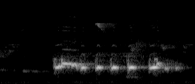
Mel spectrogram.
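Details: Bangkok zebra dove singing in the 'kung' style, played to train young birds: a loud, clean phrase of quick mid-pitched cooing pulses, a rolling start then four or five evenly spaced beats, in quiet surroundings.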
